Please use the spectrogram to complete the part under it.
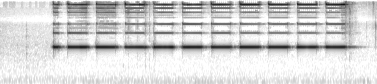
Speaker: so yeah and this one if we go ahead and test it has a much different sound to it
